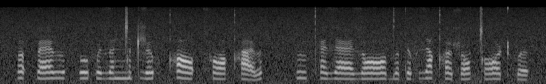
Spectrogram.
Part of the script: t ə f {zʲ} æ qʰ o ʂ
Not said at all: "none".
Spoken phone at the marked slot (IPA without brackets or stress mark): z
